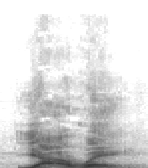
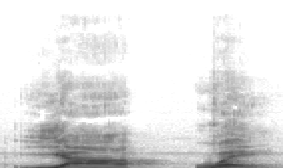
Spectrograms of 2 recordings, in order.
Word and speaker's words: Yahweh: But the most accurate name today, ladies and gentlemen, is Yahweh. It is Yahweh, ladies and gentlemen.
